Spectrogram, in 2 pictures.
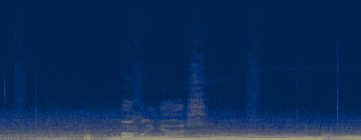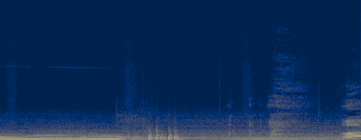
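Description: A loud Toyota Supra's engine drones and revs up close, its steady pitch climbing and dipping over several seconds, while a person exclaims over it.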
